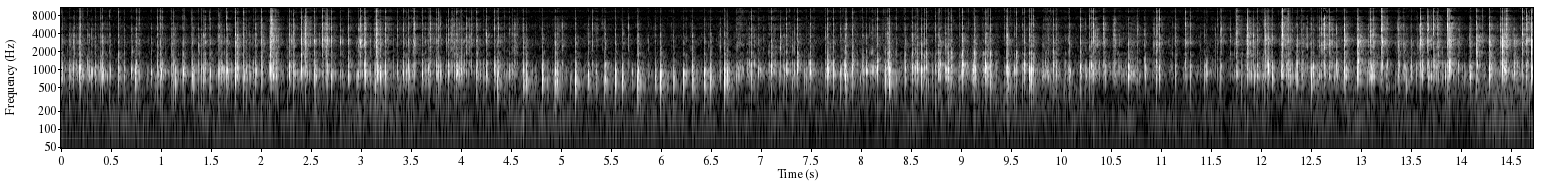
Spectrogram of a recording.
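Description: Fingertips and thumbs rapidly mash the buttons of a hollow, white plastic Xbox handheld controller held in both hands. The result is a dense, continuous stream of short, dry plastic clicks and taps centered around 1 kHz with a bright edge and almost no low end, each click dying away almost instantly.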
